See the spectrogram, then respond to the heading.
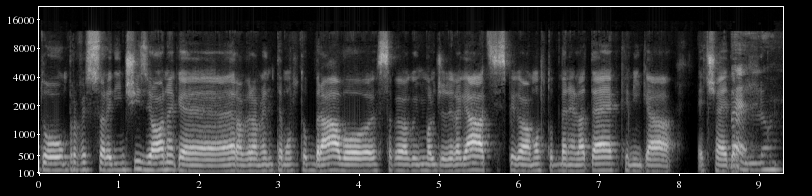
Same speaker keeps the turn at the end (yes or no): no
